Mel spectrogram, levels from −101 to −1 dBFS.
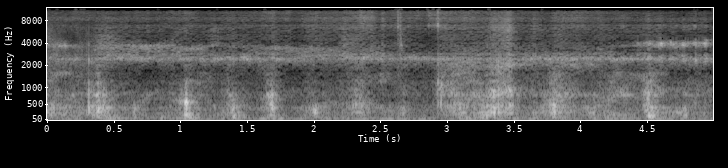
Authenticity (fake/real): fake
